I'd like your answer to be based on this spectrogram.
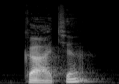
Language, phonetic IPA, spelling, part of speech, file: Russian, [ˈkatʲə], Катя, proper noun, Ru-Катя.ogg
- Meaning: a diminutive, Katya, of the female given names Екатери́на (Jekaterína) and Катери́на (Katerína), equivalent to English Katie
